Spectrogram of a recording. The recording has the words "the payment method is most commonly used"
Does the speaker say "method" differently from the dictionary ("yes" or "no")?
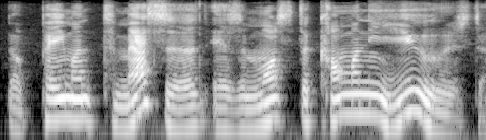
yes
